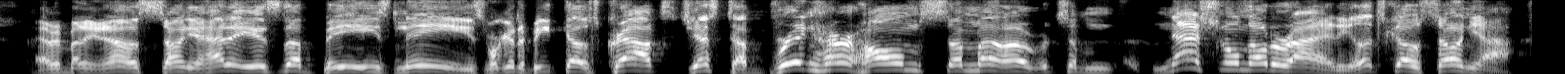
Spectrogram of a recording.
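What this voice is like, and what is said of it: Convincing put-on transatlantic accent. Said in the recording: “The transatlantic accent was pretty spot on, too.”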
